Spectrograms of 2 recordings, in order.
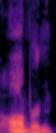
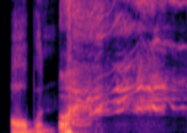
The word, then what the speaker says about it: Auburn: And by the way, in the south it's not pronounced Auburn, it's pronounced Alburn.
